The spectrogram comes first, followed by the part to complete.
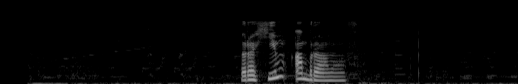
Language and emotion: Russian, neutral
